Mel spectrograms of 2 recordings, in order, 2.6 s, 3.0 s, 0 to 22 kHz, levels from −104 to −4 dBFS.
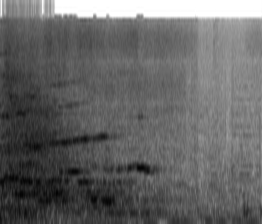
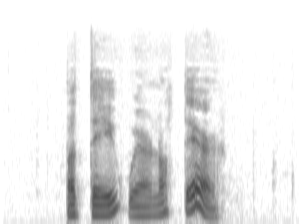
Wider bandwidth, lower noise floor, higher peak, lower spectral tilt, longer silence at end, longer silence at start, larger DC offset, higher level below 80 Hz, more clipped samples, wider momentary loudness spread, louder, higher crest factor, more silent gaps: first, over 20 kHz vs 13.5 kHz; second, -31 dBFS vs -89 dBFS; first, 0 dBFS vs -28 dBFS; second, -2.5 dB/octave vs -7 dB/octave; second, 0 s vs 0.85 s; second, 0 s vs 0.65 s; neither; first, -32 dBFS vs -86 dBFS; first, 0.6% vs under 0.1%; first, 24 LU vs 9 LU; first, -10 LUFS vs -45 LUFS; second, 12 dB vs 18 dB; neither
